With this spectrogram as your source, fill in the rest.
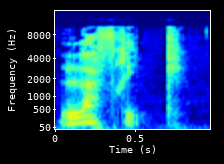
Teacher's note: L'Afrique, same thing here. Final it's only the k at the end that you will hear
